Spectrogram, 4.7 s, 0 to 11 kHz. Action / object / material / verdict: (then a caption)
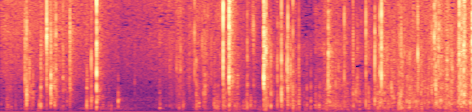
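shake / plastic bag filled with cotton balls / plastic / none. A clear plastic packaging bag filled with about 100 soft, full cotton balls is held in both hands with long painted nails and squeezed. The plastic gives off a steady run of bright, close crinkles and crackles over a low constant hum.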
